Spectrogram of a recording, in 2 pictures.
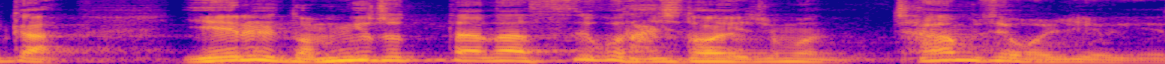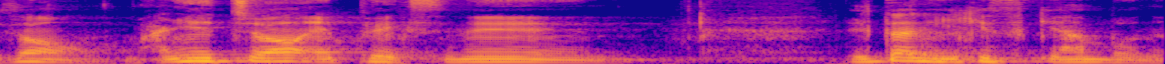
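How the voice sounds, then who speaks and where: This man speaks fairly quickly at a medium pitch, his voice making very wide pitch swings. Noticeable background noise runs underneath. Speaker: math teacher. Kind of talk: lecture.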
